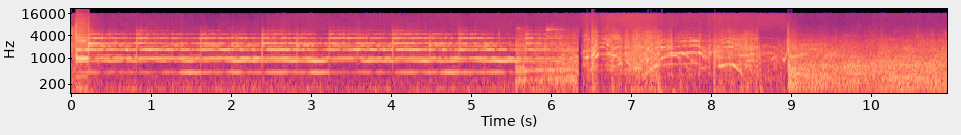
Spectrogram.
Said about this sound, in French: La cloche a retenti. Il faut rejoindre sa classe. Aujourd'hui, dernier jour d'école.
